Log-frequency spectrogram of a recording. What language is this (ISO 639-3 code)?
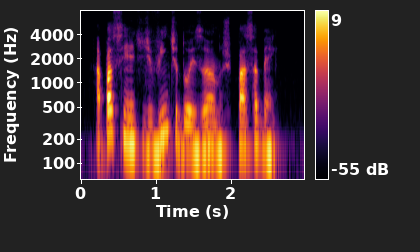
por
